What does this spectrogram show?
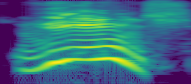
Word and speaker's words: Wünsch: I'm asking you, with the umlaut, how would you pronounce it in German? There you go. Louder. Wünsch.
